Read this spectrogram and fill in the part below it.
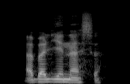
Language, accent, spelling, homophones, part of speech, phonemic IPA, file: French, France, abaliénasse, abaliénasses / abaliénassent, verb, /a.ba.lje.nas/, LL-Q150 (fra)-abaliénasse.wav
- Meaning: first-person singular imperfect subjunctive of abaliéner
